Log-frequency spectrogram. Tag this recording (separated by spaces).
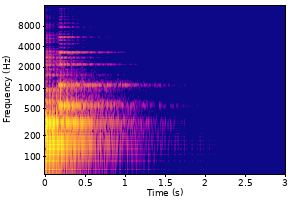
Effects Design Interface Sound GUI Game Beep SFX Menu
